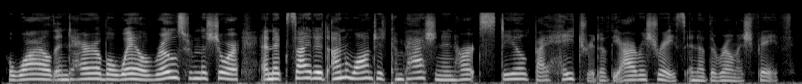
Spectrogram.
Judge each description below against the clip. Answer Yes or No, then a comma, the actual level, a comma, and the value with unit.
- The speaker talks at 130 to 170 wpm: No, average, 200 wpm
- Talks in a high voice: Yes, high, 235 Hz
